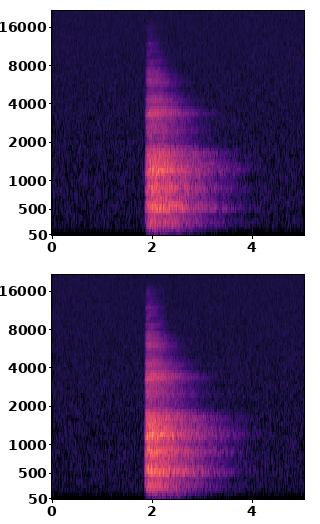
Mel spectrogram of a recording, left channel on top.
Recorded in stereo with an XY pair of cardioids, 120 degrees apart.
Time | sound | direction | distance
1.8 | breathing | 60° right | 2 m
